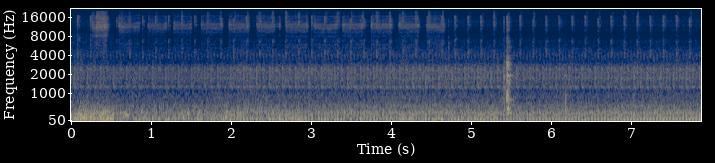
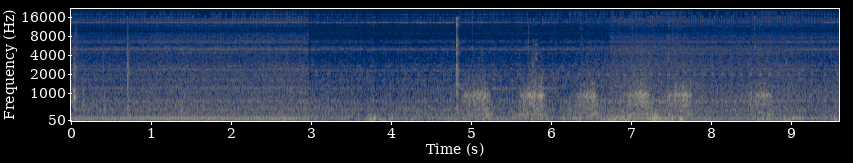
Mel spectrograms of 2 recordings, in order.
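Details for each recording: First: Mercedes W123 300D, 3 L diesel parked 20 years, now running after closing the vacuum switch that had been shutting off the diesel pump. A steady diesel clatter at idle with an even beat and no misses. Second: Mercedes W123 300D, 3 L diesel parked 20 years, cranked after a shot of easy start with the glow plugs working. The starter drags in slow, labored turns that weaken and never catch. The battery is nearly flat and may need charging.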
